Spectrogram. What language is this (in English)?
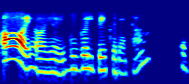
Konkani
